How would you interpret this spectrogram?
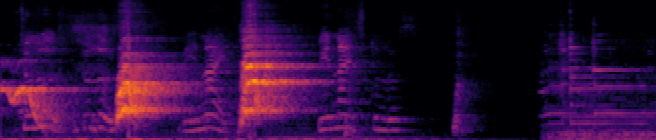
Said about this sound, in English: But first she has to quiet her dogs.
